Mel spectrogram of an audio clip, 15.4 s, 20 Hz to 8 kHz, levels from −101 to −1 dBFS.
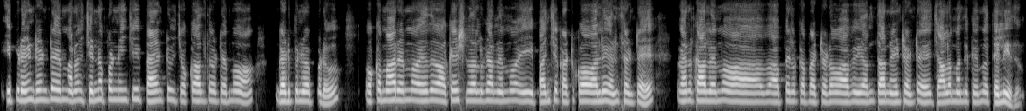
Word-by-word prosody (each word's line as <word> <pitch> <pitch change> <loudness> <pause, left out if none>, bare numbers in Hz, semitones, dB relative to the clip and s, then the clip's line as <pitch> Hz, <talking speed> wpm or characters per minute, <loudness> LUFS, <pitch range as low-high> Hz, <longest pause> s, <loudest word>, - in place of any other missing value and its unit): ఇపుడేంటంటే 225 +2 0 0.2
మనం 215 +2 0
చిన్నప్పడినుంచి 235 +1 -1 0.2
ప్యాంట్ 210 +3 +2 0.2
చొక్కాలతోటేమో 210 0 -2 0.6
గడిపినప్పుడు. 200 -4 +1 0.6
ఒక 210 +4 -3
మారేమో 225 0 +3 0.2
ఏదో 225 +1 -1 0.2
అకేషనల్‌గానేమో 215 0 -1 0.2
ఈ - - 0 0.2
పంచె 200 +4 0
కట్టుకోవాలి 205 +1 +3
అనేసంటే 190 -1 -1 0.6
వెనకాలేమో 210 0 +2 0.2
ఆహ్, 195 -1 +1
ఆ - - +4
పిలక 205 -1 -5
పెట్టడం 195 +1 -2
అవి 195 +1 -1
అంతానేంటంటే, 195 0 -1 0.2
చాలామందికేమో 195 +1 -1
తెలీదు. 175 - +2
205 Hz, 90 wpm, -24 LUFS, 195-220 Hz, 0.6 s, ఆ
